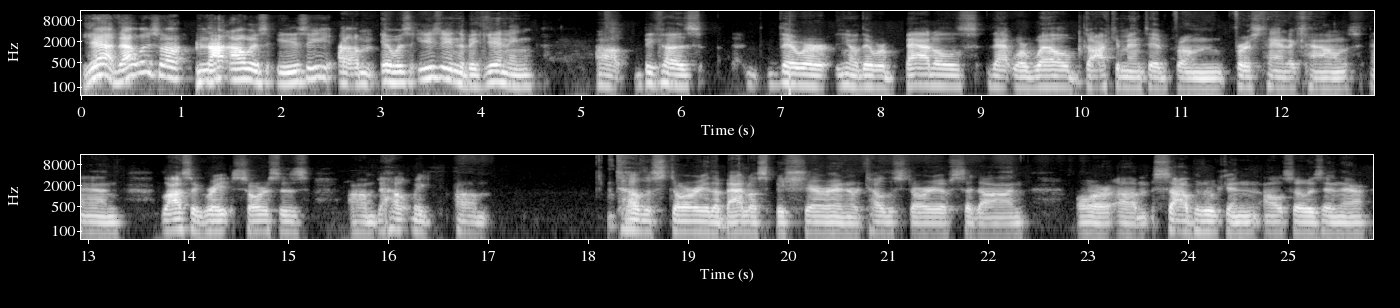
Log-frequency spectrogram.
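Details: Adult male recovering from tongue cancer after chemotherapy and radiation, tongue still somewhat swollen from treatment, previously unable to speak for a while; finding: articulation impairment after tongue cancer treatment.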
